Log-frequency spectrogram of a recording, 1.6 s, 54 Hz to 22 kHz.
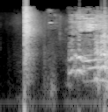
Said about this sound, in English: I think it's all about angles there. I mean, I had the good angle. I had the good angle. I had to come across like 3 feet to get at him. So I just got punched in the fucking face by two dudes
